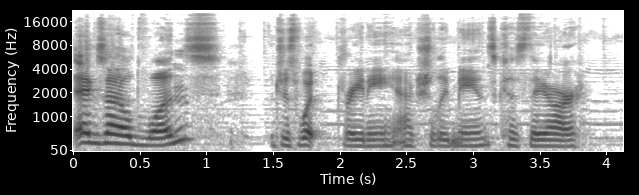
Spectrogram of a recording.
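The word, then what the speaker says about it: draenei: D the the drainy I will be saying drainy not Dr or drenai or any other pronunciation they are the draes and uh I'm not going to change that anywhere I know it's ji but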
